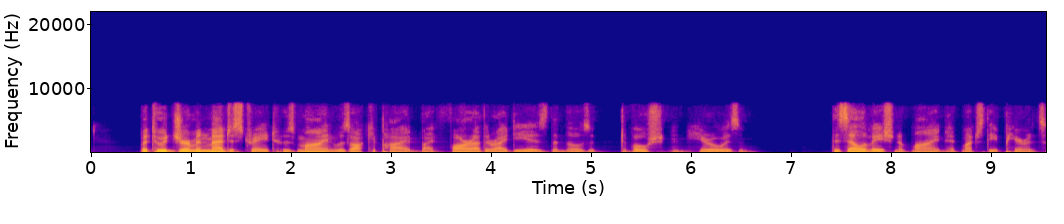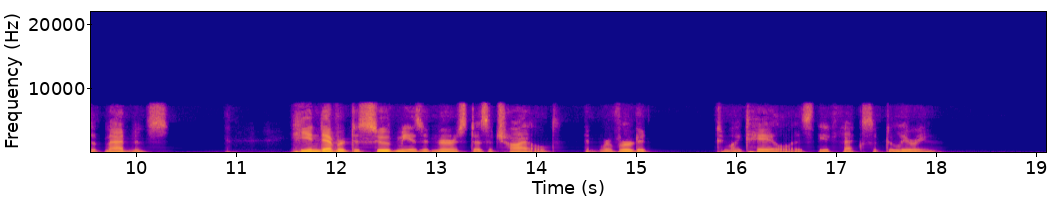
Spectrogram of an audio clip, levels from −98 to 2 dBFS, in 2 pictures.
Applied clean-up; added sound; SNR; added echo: neural mask model DeepFilterNet 3.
